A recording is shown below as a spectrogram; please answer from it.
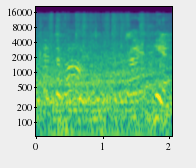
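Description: Indistinct voice sounds, with short rising and falling pitch contours, over a steady low hum.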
